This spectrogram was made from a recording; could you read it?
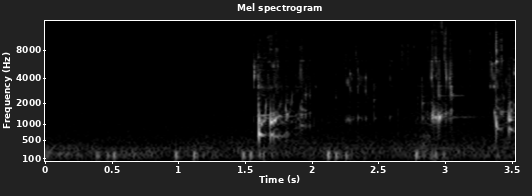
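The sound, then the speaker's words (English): Oregon Pinot Noir is poured into a glass: soft glugs and splashes, with bright liquid blips rising in bursts over a low, uneven patter, and no one speaking. “pour a glass of this Oregon Pinot Noir.”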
